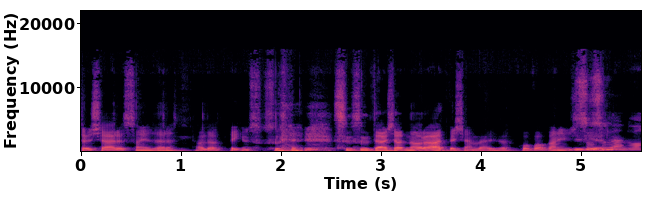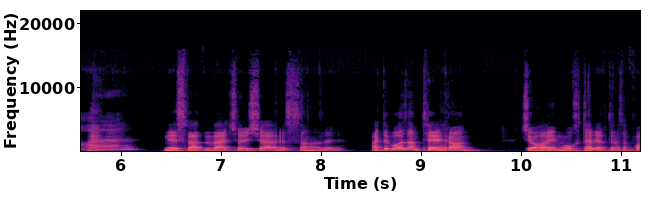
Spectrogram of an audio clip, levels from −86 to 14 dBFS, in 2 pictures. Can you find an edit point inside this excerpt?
no; 0 cuts

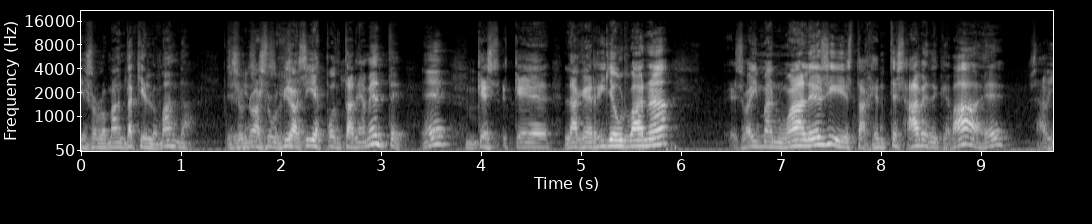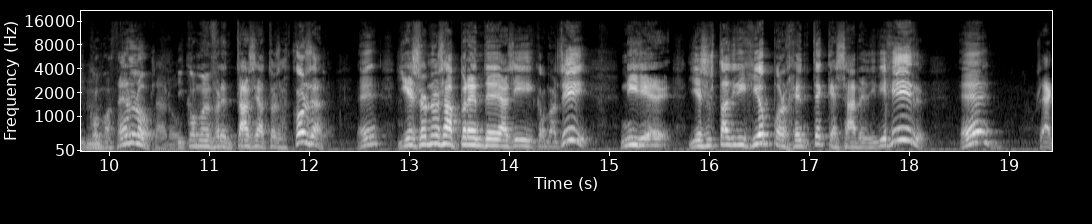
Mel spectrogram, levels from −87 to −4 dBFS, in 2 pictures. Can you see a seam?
no; 0 cuts

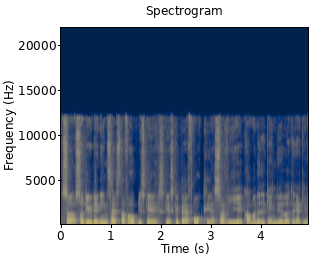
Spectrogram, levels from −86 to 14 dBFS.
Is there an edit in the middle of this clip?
no; 0 cuts

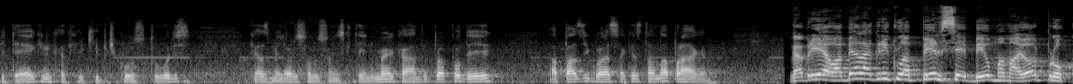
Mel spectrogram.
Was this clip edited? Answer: yes; 2 cuts; at 2.5 s, 7.8 s

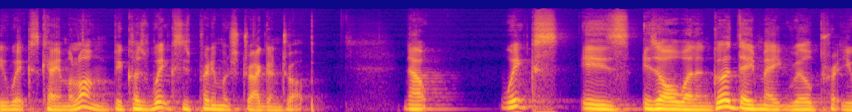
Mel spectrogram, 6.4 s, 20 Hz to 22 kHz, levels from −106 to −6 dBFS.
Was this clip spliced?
no; 0 cuts

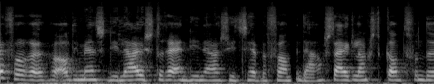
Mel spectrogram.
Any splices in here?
yes; 1 cut; at 2.9 s

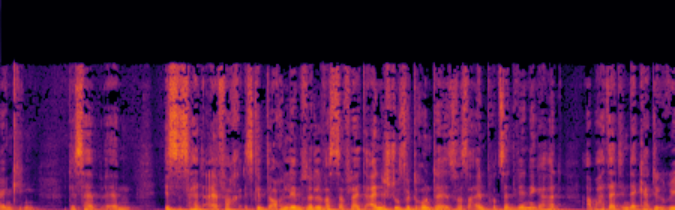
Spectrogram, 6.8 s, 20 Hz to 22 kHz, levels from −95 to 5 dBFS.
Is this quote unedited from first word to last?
yes; 0 cuts

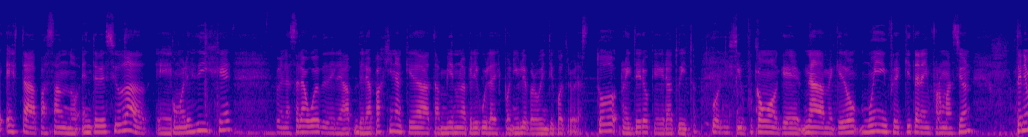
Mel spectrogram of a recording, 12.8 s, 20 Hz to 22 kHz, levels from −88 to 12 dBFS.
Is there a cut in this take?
yes; 3 cuts; at 2.1 s, 3.5 s, 9.2 s

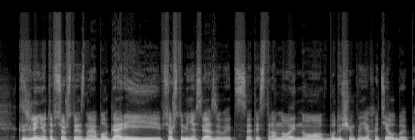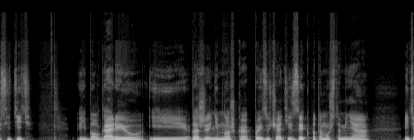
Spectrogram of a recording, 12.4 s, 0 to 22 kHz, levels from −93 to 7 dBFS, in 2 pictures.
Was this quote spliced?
yes; 2 cuts; at 5.3 s, 9.1 s

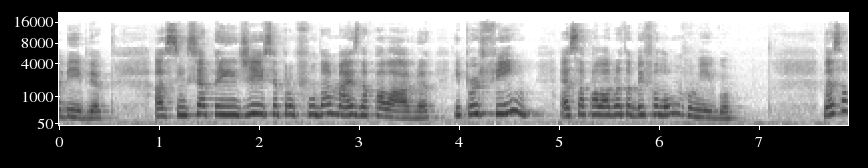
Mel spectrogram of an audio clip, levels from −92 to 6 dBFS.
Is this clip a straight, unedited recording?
no; 1 cut; at 6.2 s

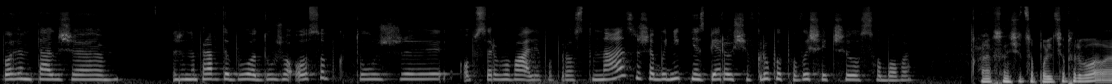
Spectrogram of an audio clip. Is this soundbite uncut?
yes; 0 cuts

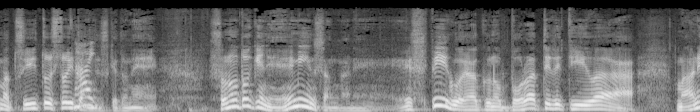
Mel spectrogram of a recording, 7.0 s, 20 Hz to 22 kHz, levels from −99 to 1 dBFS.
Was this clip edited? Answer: no; 0 cuts

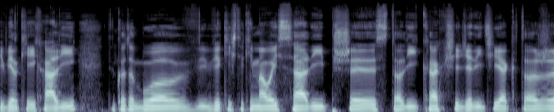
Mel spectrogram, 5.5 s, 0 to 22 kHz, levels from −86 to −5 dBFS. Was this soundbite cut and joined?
no; 0 cuts

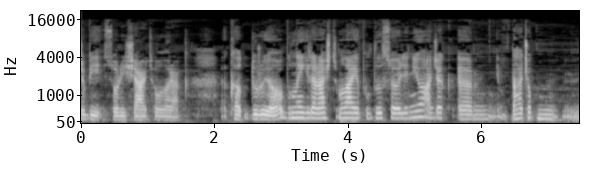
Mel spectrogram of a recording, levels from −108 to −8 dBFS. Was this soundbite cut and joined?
yes; 1 cut; at 6.4 s

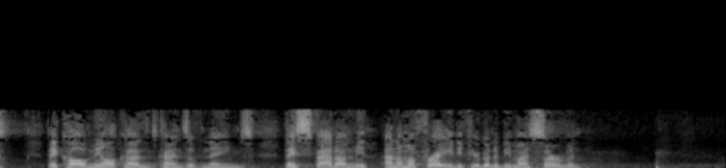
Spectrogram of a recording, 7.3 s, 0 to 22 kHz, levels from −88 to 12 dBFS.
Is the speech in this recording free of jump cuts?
no; 1 cut; at 3.7 s

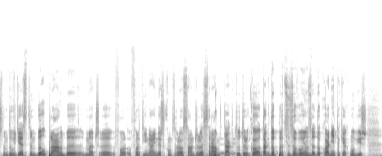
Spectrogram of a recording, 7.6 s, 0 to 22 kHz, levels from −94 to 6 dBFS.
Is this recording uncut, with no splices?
no; 2 cuts; at 4.4 s, 6.2 s

